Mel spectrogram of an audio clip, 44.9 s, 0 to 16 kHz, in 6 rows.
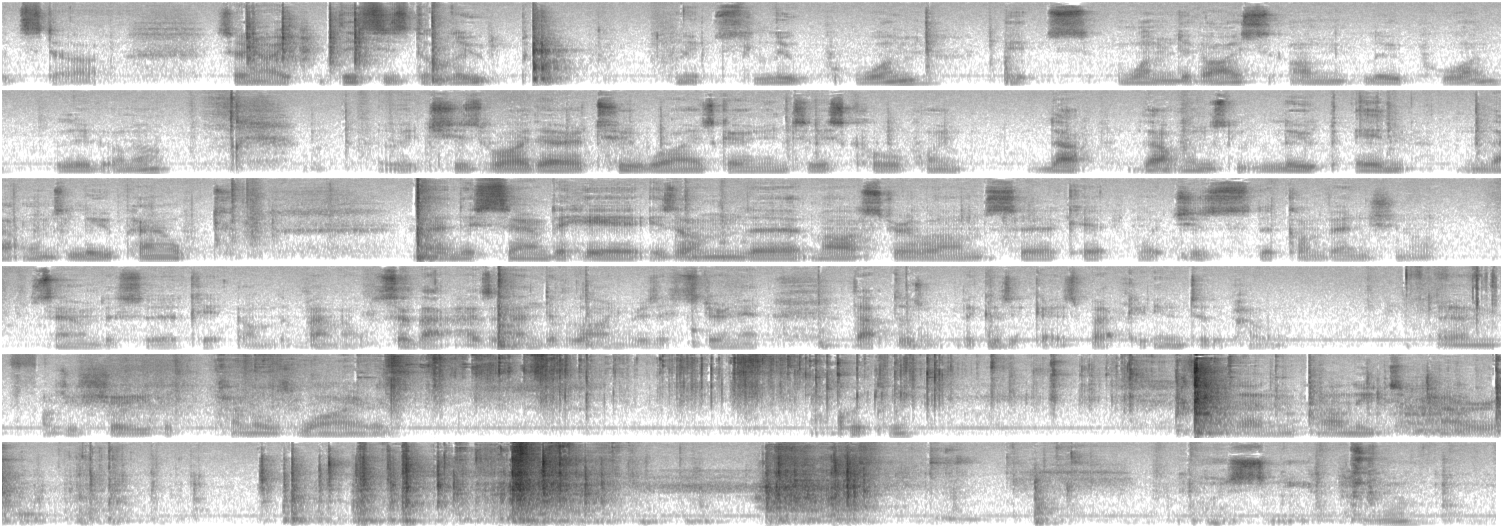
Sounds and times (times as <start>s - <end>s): Speech: 0.0s - 2.5s, 3.3s - 8.4s, 9.4s - 16.2s, 17.1s - 28.9s, 29.6s - 32.0s, 34.0s - 34.6s, 36.0s - 37.8s, 43.4s - 44.6s.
